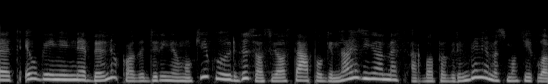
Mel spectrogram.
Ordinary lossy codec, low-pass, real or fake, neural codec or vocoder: MP3, 24 kbps; 5.4 kHz; fake; codec, 16 kHz, 1.1 kbps, Voila-Tokenizer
